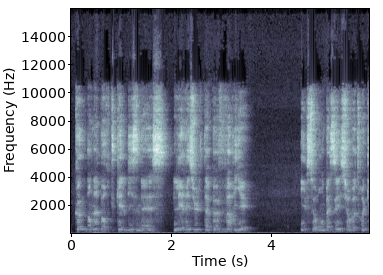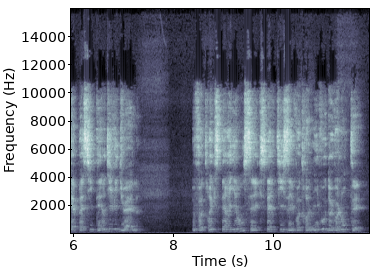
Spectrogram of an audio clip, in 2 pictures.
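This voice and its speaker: A man's voice put through a robot voice effect, reading a legal disclaimer in a steady, even way. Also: medium pitch, measured pace, echoey room.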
